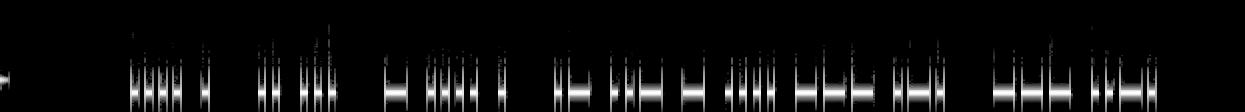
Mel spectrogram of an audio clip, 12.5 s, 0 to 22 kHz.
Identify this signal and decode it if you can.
Morse code, heard as a keyed tone, about 17 wpm, 700 Hz. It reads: HE IS THE AUTHOR OF
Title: Sets of 5 Words Encore2 17wpm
